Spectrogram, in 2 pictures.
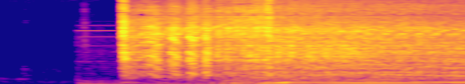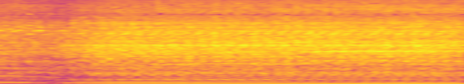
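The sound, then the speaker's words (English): Sound effect of a van engine starting: a moment of silence, then a stuttering starter crank, the engine catching into a rough running rumble that swells into a louder, steady drone. “that sound you hear was not the van starting and driving away, although it sounded like it because we did a really nice job on the sound effects. But that van engine means it's time for van maintenance updates.”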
